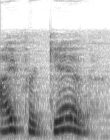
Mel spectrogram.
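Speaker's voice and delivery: firm, convinced, said with real conviction. Leading a forgiveness meditation, saying the words: with conviction. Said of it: "Say it with conviction".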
